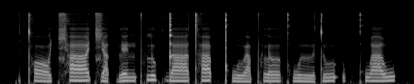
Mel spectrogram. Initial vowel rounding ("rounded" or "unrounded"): rounded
